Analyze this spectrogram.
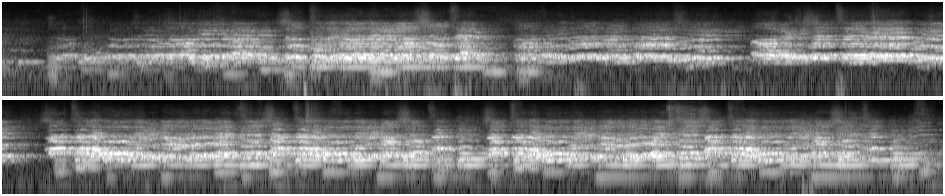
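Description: Women's chamber choir singing, the sung phrases broken by brief breaths, with a violin playing along near the end.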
